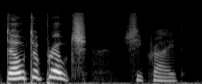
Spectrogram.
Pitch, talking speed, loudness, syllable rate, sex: 235 Hz, 120 wpm, -14 LUFS, 3.5 syllables/s, female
